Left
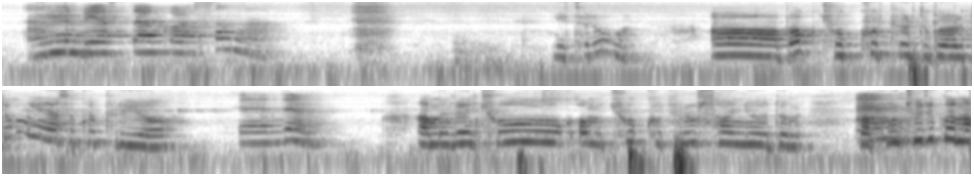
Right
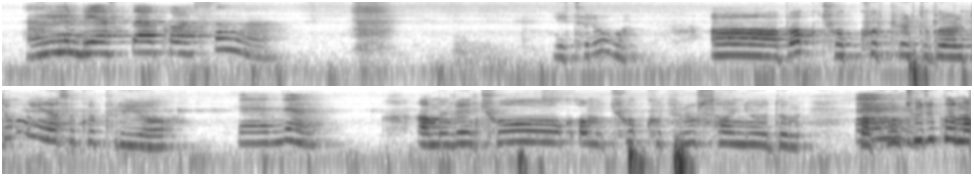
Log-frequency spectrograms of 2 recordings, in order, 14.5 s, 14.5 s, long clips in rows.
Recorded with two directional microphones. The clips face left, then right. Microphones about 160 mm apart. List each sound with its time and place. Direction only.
0.2 s a child's voice: 55° right (ahead or behind)
2.6 s a sound: 15° left (ahead or behind)
4.1 s speech: centre (ahead or behind)
9.0 s a child's voice: 50° right (ahead or behind)
10.2 s speech: 5° left (ahead or behind)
